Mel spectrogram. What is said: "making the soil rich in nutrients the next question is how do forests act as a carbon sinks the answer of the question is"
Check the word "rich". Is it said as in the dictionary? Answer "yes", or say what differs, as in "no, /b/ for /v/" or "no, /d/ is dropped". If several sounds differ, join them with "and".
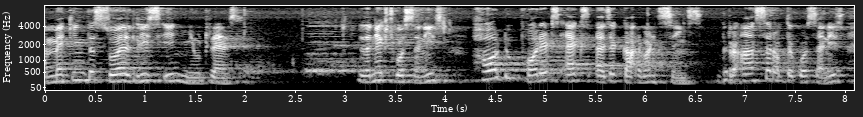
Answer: no, /s/ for /tʃ/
